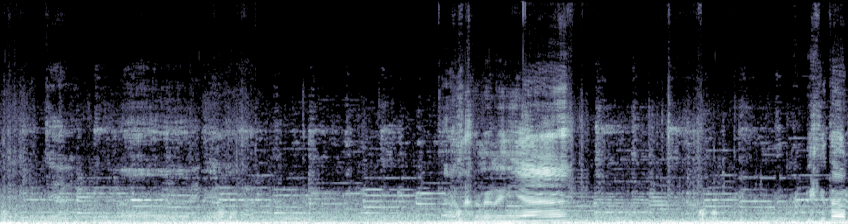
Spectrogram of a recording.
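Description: Steady low road and engine rumble inside a moving car's cabin, with music playing over it: held instrumental notes and a singing voice holding a wavering note about five seconds in.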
